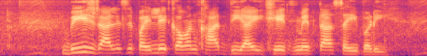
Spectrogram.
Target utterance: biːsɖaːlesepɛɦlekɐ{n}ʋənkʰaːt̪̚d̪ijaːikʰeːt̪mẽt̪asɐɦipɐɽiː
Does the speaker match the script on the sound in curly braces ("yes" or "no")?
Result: no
